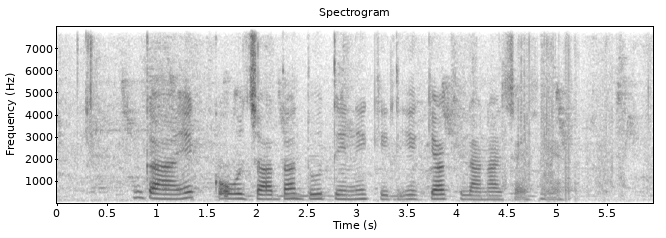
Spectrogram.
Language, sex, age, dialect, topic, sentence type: Hindi, female, 25-30, Kanauji Braj Bhasha, agriculture, question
